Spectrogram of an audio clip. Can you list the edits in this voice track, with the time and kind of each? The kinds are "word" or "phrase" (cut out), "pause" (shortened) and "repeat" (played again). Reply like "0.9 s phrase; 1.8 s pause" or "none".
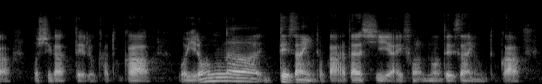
none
